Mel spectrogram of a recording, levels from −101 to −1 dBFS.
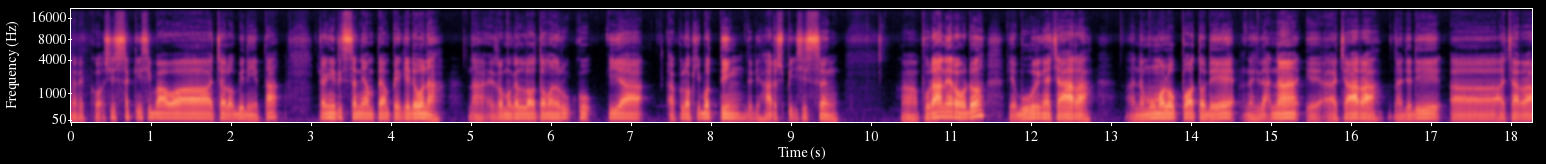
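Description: No technical faults are audible.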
